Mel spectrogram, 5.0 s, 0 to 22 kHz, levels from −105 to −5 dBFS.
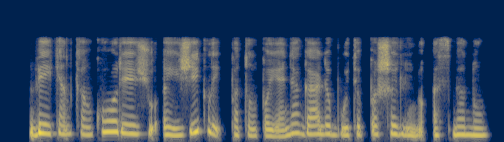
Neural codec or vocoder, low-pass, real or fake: none; 7.2 kHz; real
